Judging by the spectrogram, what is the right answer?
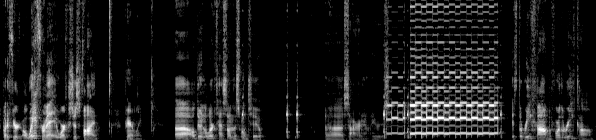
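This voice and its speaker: At home, a man proudly walks through his weather radio collection, chatting casually while holding the camera himself and staying out of frame. His medium-pitched voice is sing-song and moderately paced, with frequent pauses; faint noise and clicking buttons run underneath.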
